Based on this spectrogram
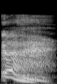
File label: Hurt Minor, russian; Gambler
